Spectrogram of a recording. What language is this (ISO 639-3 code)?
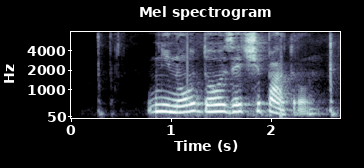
ron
